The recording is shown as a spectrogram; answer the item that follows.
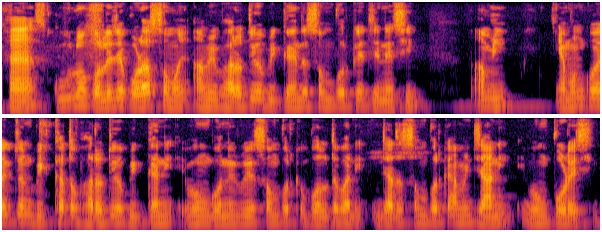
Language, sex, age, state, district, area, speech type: Bengali, male, 30-45, West Bengal, Bankura, urban, spontaneous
